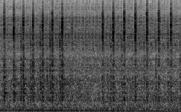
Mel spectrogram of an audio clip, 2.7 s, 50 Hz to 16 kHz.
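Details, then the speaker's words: 2015 BMW 650i twin-turbo at Copart, mileage unknown, low on fuel: fast, sharp metallic ticking about six a second over a low idle hum just after starting, a loose, rattling timing chain; engine shut off quickly. "yeah I think that's the timing chain I don't think that's a nice sound at all so we're going to turn that off before something goes bad"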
